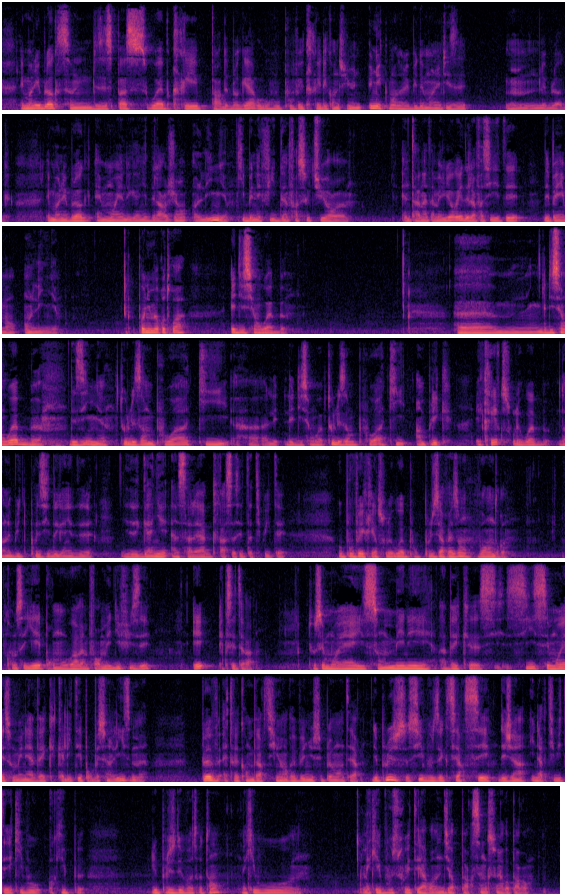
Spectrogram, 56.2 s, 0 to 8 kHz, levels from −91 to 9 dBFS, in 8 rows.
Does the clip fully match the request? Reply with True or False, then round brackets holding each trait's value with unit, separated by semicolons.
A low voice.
True (105 Hz)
